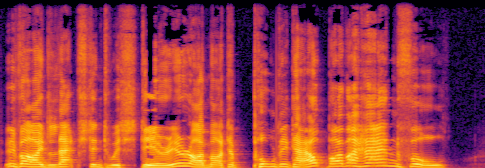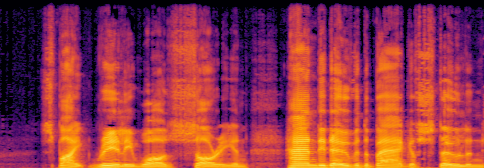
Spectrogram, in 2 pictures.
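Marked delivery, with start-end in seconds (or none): 0.0-4.5 high, loud tearful tirade; overwrought, high-pitched crying complaint; blubbing. A narrator's reading. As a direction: blubber it in an indignant wail. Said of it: "she blubbed".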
